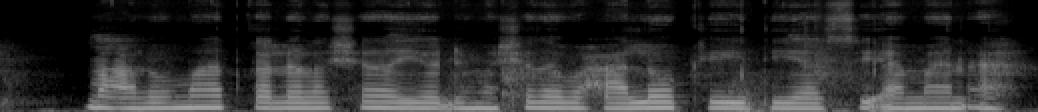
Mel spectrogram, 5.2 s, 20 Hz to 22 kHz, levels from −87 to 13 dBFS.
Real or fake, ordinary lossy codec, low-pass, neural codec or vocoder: fake; none; none; vocoder, 44.1 kHz, 128 mel bands every 256 samples, BigVGAN v2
